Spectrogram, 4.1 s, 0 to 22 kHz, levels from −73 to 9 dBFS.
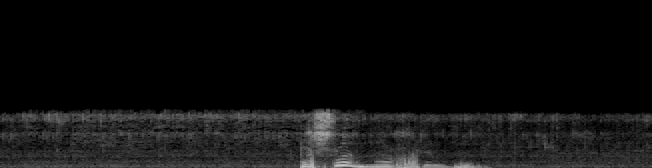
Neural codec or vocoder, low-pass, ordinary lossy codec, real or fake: none; 7.2 kHz; Opus, 24 kbps; real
